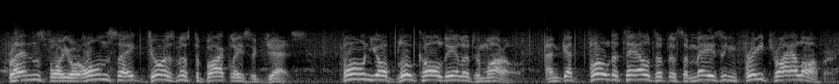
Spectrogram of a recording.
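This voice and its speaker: Male 1940s announcer, crisp and emphatic, dull lo-fi. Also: high-pitched, animated, normal speed, slight background noise. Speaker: radio announcer. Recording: dull old radio broadcast.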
